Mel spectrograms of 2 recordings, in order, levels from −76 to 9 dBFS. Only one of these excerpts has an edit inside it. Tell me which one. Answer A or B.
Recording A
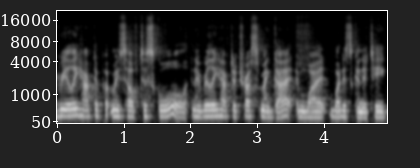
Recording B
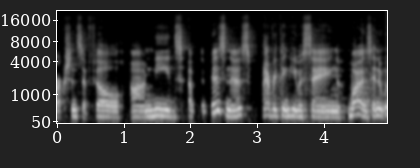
B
